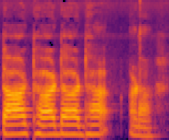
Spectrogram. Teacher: ये जो है मूर्धना के सहायता से बोले जाते हैं। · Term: टावर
